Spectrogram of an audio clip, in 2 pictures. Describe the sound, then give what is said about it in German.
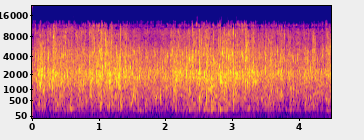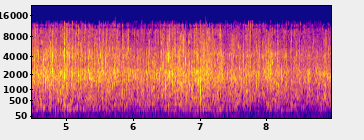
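A recorded babbling brook, an art piece arranged for radio, runs steadily throughout, its bright, dense rush of water fairly loud, with a fine bubbling texture and no voices. “Fürs Radio hat Peter Weibel die Bach-Komposition bearbeitet”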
